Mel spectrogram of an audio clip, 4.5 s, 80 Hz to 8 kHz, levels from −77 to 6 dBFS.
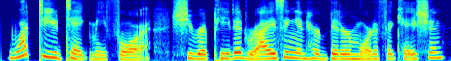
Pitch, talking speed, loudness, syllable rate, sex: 215 Hz, 175 wpm, -16 LUFS, 5.2 syllables/s, female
